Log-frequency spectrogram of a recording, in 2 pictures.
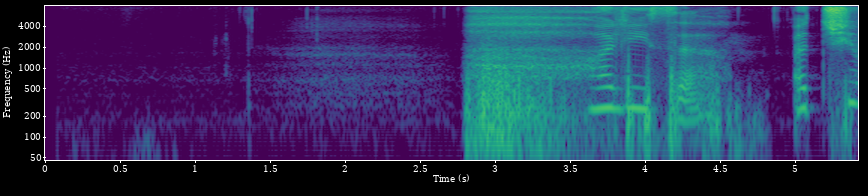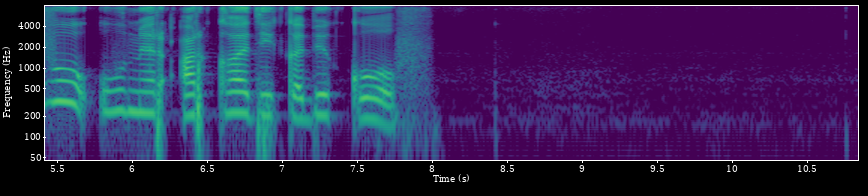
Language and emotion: Russian, sad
